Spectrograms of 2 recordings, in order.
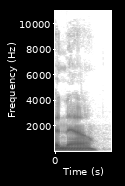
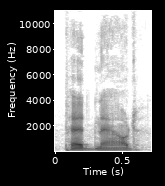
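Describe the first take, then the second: First: The name ends without a D sound. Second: The name ends with a D sound. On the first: "I assume the D is silent" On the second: "or maybe not"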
